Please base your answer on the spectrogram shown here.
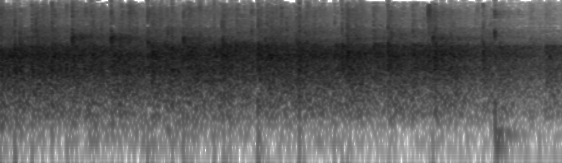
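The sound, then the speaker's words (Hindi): Loud, continuous applause from an audience at a church service, a dense, even wash of many hands clapping together that holds steady throughout and eases slightly toward the end. “खुदावंद यीशु मसीह के लिए जरा जोरदार तालियां हो जाए।”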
